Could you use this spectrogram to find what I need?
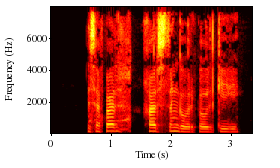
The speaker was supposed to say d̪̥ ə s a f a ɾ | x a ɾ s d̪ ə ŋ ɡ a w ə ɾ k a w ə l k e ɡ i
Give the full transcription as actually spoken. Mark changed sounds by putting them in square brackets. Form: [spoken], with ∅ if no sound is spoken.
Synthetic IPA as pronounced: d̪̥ ə s a f a ɾ | x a ɾ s [t̪] ə ŋ ɡ a w ə ɾ k a w ə l k e ɡ i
